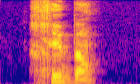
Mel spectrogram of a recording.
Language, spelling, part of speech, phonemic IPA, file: French, rubans, noun, /ʁy.bɑ̃/, LL-Q150 (fra)-rubans.wav
- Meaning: plural of ruban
